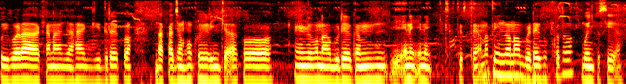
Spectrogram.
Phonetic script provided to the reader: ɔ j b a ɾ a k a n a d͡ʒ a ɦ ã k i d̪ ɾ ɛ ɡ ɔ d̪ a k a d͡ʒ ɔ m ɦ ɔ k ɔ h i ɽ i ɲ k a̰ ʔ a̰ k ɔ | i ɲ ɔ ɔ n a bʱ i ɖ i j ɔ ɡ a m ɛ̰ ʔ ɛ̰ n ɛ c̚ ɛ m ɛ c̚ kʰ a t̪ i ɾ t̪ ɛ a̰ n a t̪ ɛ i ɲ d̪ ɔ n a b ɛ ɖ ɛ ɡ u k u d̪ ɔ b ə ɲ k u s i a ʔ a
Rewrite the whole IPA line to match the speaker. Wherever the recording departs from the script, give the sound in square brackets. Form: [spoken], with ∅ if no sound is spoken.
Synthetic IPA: [u] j b a [ɽ] a k a n a d͡ʒ a ɦ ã [ɡ] i d̪ ɾ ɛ [k] ɔ d̪ a k a d͡ʒ ɔ m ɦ ɔ k ɔ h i ɽ i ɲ k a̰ ʔ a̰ k ɔ | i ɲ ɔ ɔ n a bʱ i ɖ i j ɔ ɡ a m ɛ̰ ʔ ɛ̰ n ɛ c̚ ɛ [n] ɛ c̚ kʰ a t̪ i ɾ t̪ ɛ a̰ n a t̪ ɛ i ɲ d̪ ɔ n a b ɛ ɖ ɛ ɡ u k [ɔ] d̪ ɔ b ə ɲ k u s i a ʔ a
